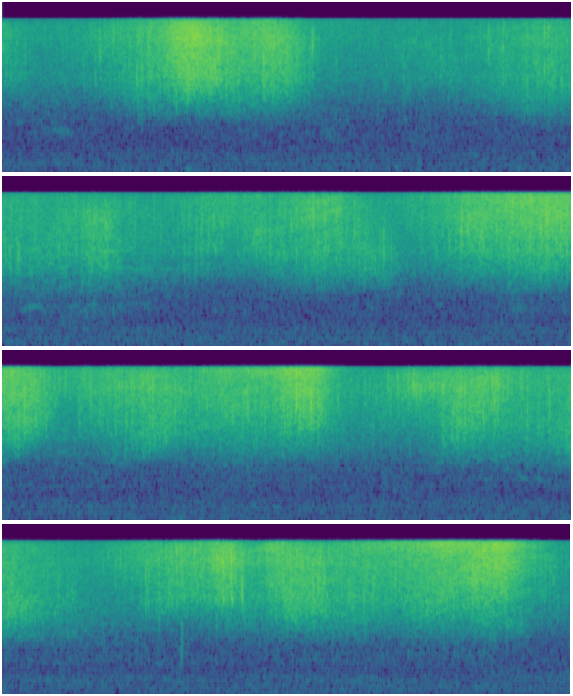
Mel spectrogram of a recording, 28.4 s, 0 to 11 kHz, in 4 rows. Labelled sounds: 7.3	9.1	killer whale, Bigg's (transient), Gulf of Alaska transient, 0.41 to 1.0 kHz

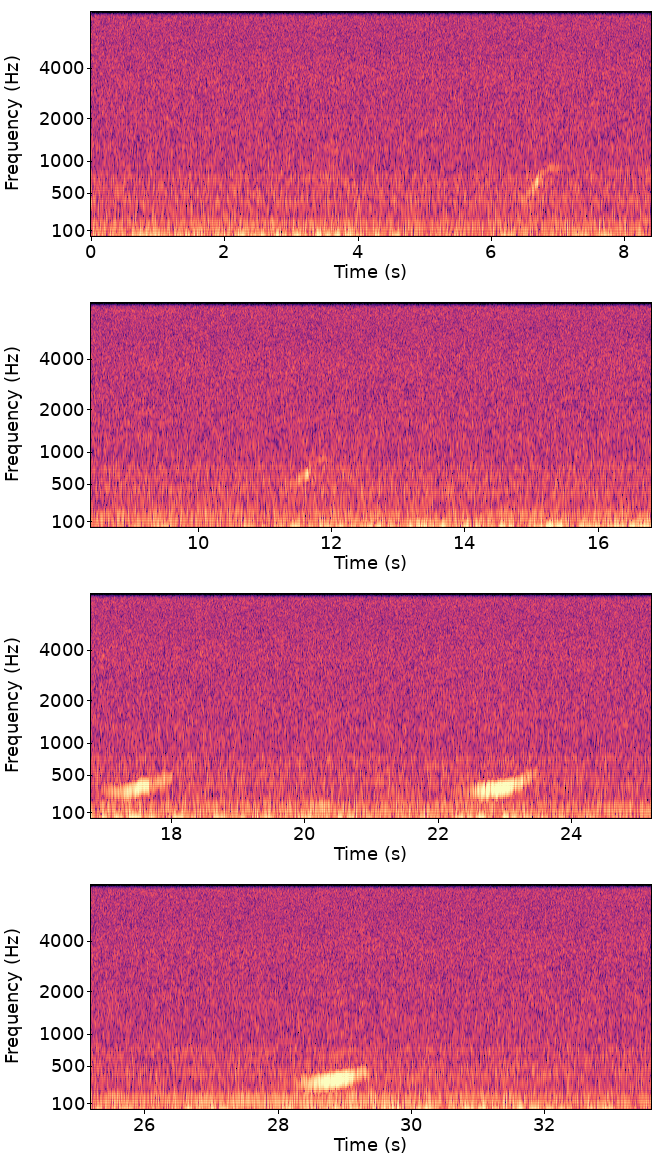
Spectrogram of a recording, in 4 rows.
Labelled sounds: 6.7	7.0	humpback whale, 0.80 to 0.93 kHz

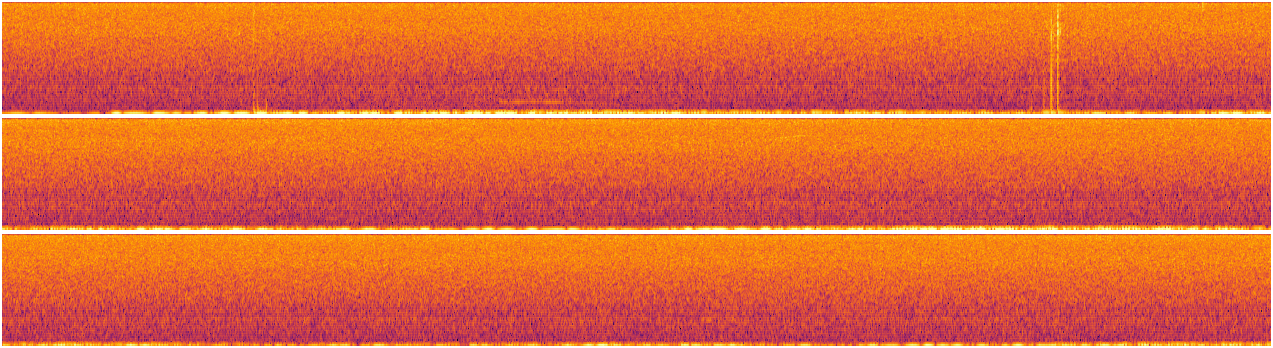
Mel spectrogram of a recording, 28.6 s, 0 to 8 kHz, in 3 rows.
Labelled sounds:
15.3	15.6	killer whale, Bigg's (transient), 4.5 to 4.9 kHz

